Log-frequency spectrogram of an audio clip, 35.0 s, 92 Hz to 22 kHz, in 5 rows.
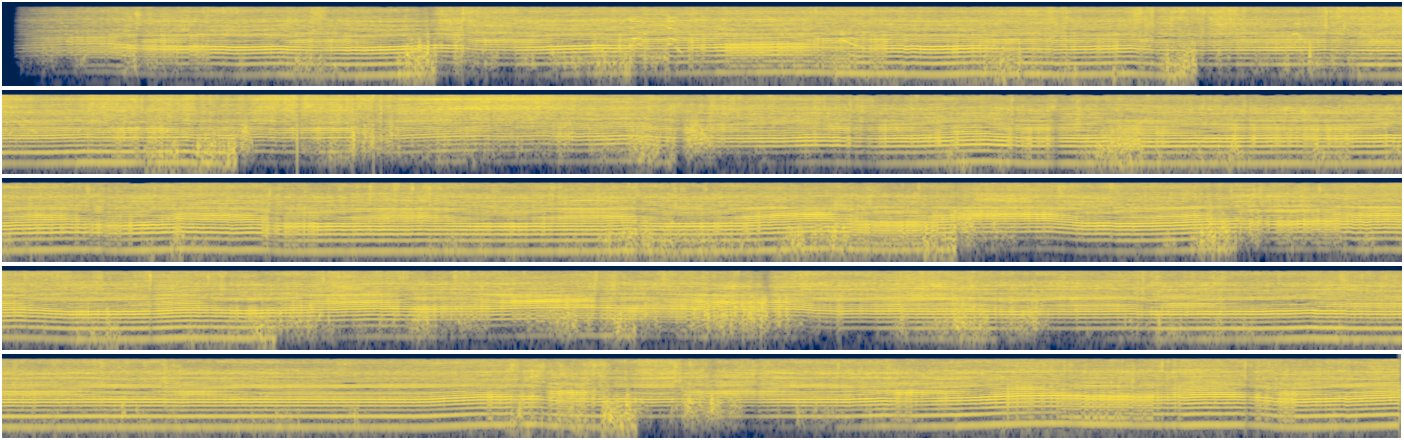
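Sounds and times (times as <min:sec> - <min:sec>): brush cutter engine running: 0:00.1 - 0:34.9.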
